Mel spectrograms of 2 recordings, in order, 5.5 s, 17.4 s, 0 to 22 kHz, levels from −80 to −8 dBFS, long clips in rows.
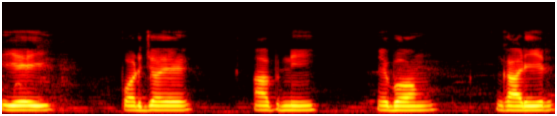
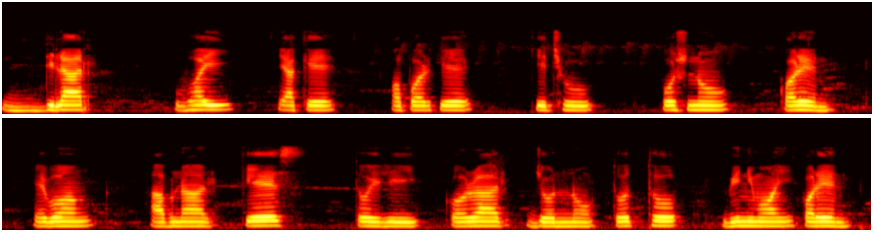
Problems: none marked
